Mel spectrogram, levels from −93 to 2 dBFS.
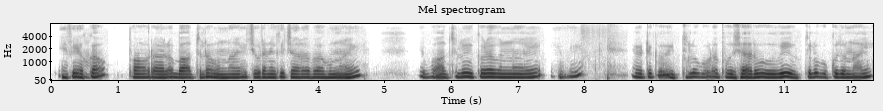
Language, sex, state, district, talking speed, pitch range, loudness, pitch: Telugu, male, Andhra Pradesh, Chittoor, 85 wpm, 170-190 Hz, -22 LUFS, 180 Hz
